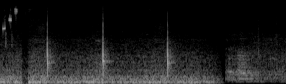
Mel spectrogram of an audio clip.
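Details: Temporomandibular joint clicking, a "ka-ka-ka" sound while talking, in a person with left ear inflammation; the clicking is suspected to come from an inflamed temporomandibular joint.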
